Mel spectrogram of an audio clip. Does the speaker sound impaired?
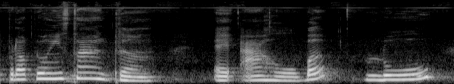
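Yes: Down syndrome; diagnosed at birth, speech therapy and physiotherapy from 15 days old, difficulty with interpretation, exam reader in school.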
